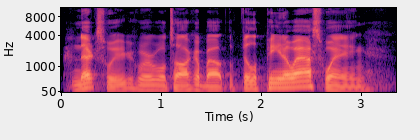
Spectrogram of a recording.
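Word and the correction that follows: aswang: I think it's pronounced Oswang.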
